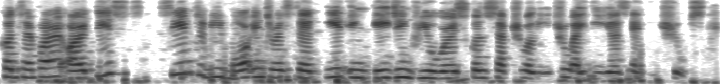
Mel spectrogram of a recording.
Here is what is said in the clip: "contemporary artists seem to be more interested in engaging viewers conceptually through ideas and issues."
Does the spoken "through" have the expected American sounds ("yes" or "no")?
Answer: no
